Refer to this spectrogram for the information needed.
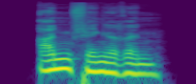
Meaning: a female beginner
- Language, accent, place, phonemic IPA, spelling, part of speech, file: German, Germany, Berlin, /ˈʔanfɛŋəʁɪn/, Anfängerin, noun, De-Anfängerin.ogg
